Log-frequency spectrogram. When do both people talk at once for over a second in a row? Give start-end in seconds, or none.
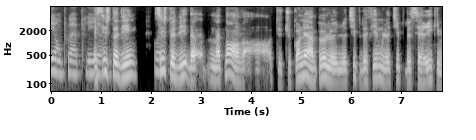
none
